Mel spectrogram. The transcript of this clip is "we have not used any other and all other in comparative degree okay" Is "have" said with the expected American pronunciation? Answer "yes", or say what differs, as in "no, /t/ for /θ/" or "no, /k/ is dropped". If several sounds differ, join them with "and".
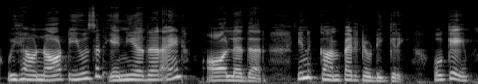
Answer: yes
